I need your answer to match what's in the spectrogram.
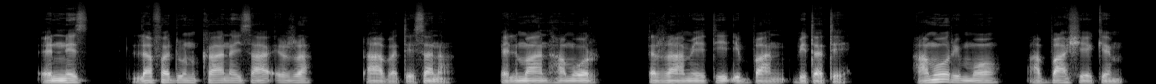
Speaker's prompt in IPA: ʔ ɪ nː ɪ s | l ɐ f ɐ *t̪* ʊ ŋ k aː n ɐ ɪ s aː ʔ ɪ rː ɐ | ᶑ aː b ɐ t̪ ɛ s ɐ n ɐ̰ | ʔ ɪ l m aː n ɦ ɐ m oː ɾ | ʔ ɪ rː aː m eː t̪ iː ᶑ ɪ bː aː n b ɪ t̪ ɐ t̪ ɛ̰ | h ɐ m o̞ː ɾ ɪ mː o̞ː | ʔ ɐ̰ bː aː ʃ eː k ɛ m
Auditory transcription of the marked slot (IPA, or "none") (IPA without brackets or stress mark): d̪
